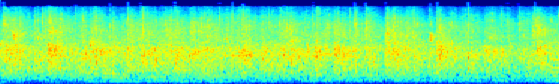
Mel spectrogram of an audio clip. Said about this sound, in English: we have the dean of students here with us, and we're very happy to have the dean of students, Professor Porter, here with us. He's sitting in the front row, so if you can just give him a round of applause as well to welcome him.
